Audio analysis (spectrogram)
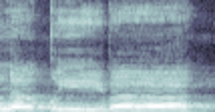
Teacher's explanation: یہاں پر وقف کریں گے تو ایک زبر کے ساتھ الف پڑھیں گے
